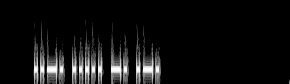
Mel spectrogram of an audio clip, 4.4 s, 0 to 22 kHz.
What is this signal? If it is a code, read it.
Morse code, heard as a keyed tone, about 25 wpm, 700 Hz. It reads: F5NR
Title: DXCC-100 Call Signs - 4 Characters - 25wpm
